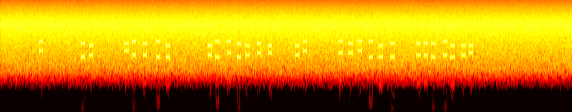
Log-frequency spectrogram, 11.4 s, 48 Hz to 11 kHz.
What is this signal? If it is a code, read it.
DTMF, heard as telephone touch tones, dialled by hand, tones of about 70 ms, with radio hiss. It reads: # 24 06531 4392487 4# 98#312 5526147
